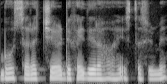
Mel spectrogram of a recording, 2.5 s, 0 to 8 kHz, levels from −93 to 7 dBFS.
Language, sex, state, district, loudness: Hindi, male, Arunachal Pradesh, Longding, -15 LUFS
